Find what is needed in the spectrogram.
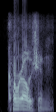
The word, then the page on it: corrosion: American English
